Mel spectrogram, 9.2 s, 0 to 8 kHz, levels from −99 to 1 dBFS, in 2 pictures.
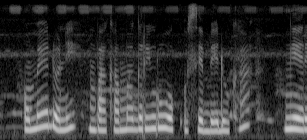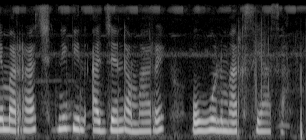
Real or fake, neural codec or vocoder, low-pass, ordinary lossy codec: real; none; 7.2 kHz; none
